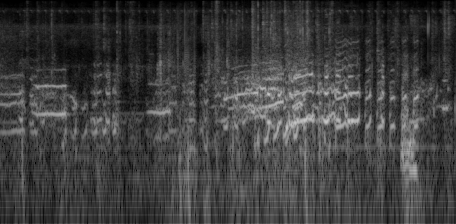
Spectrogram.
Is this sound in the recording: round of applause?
no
